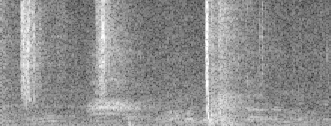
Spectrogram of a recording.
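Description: Knife chopping into a tuna on a wet cutting board: a few sharp strikes, the loudest about one and a half seconds in.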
